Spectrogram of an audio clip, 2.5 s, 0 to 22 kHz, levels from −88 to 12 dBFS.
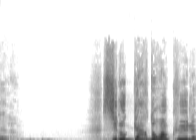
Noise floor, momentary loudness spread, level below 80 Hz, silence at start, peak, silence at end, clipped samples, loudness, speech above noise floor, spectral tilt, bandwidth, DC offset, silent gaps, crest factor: -62 dBFS; 10 LU; -42 dBFS; 0 s; -4 dBFS; 0 s; under 0.1%; -18 LUFS; 45 dB; -4.5 dB/octave; 15 kHz; under 0.1%; none; 18 dB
